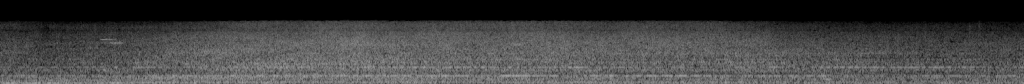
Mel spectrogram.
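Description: A vehicle passing by on the street: a rushing noise with a faint steady hum that swells over the first few seconds and fades toward the end.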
